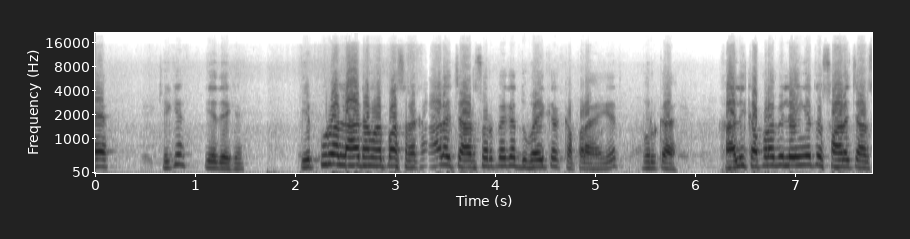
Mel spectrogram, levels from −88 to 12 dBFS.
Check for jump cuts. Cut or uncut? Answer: cut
